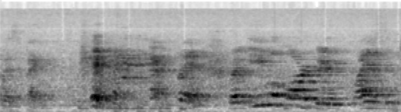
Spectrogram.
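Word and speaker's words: Evil-Merodach: It's a mouth here, but it's evil. That's the way you pronounce it and the way it's translated. It's evil Marduk.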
